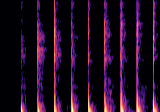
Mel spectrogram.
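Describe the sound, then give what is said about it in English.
A quick run of about nine soft hand claps at a steady, even rhythm, each a short dull smack, with no voices. “A little clap.”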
